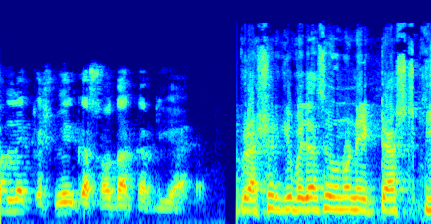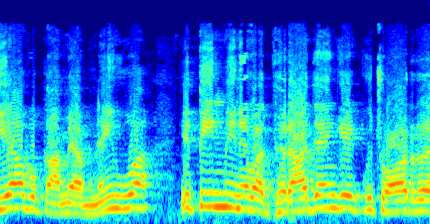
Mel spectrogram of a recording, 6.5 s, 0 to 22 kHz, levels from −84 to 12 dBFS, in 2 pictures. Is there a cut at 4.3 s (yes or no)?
no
